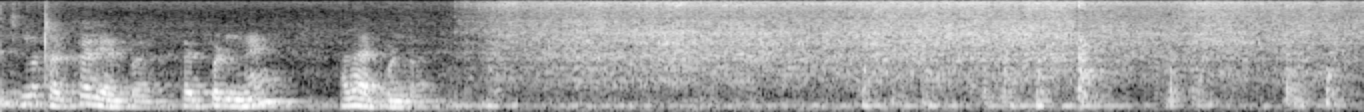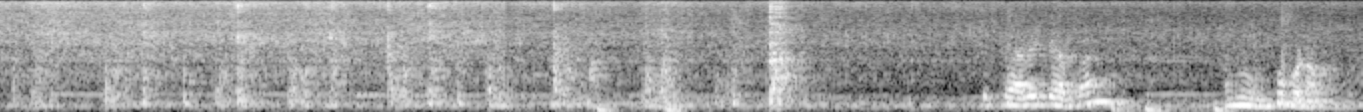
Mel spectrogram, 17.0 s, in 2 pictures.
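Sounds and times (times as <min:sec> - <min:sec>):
tomatoes sizzling in oil: 0:00.0 - 0:17.0
steel spoon scraping pan: 0:05.3 - 0:13.5.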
